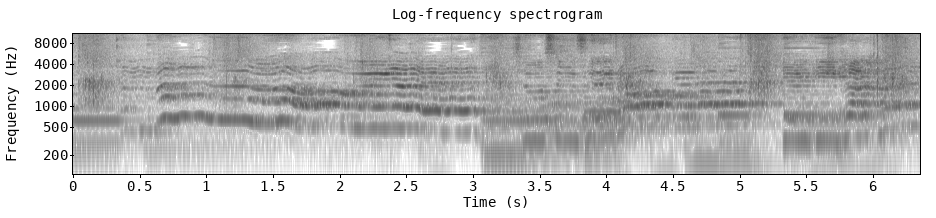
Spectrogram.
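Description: A woman singing a slow love song live to acoustic guitar accompaniment, her melody gliding up and down over the strummed and picked chords.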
